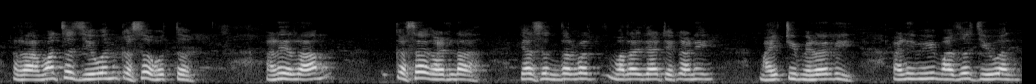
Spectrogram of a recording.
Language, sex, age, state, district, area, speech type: Marathi, male, 60+, Maharashtra, Pune, urban, spontaneous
